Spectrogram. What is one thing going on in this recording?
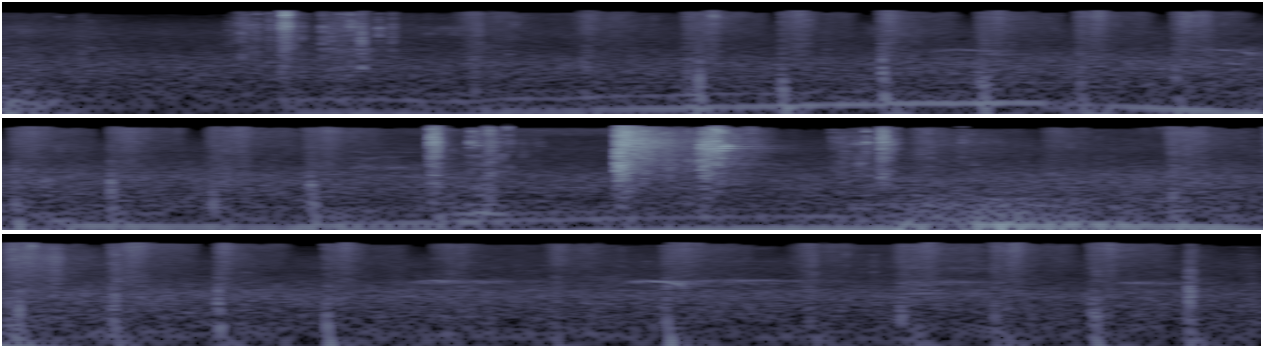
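Footsteps swish and crunch through grass.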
